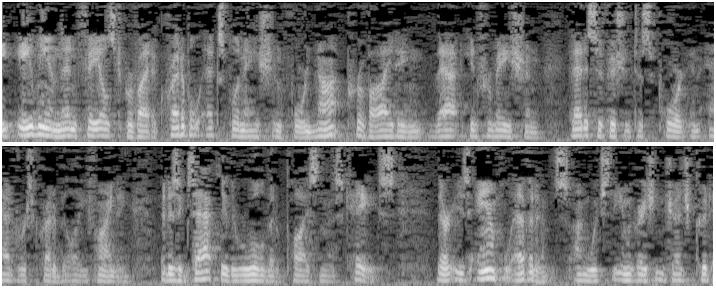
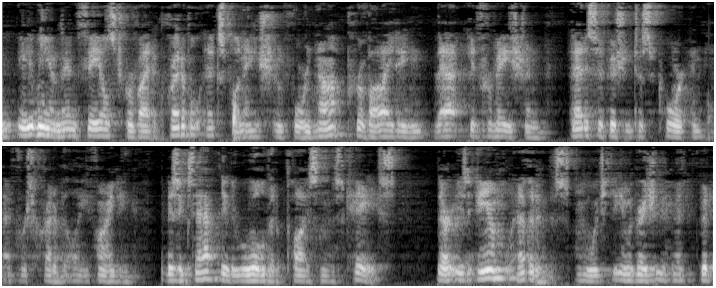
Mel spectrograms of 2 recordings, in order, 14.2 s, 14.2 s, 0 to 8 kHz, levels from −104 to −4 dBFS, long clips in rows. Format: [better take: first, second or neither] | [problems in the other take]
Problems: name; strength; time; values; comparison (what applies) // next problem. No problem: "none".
first | noise reduction (neural mask model DeepFilterNet 3)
